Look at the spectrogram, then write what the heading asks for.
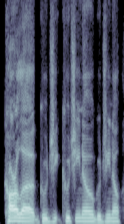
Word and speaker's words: Carla Gugino: Carla Gugino.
